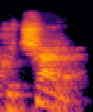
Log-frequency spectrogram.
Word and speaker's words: cuchara: The spoon, la cuchara. CH is like chimney.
